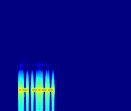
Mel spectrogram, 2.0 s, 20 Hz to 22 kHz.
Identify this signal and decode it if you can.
Morse code, heard as a keyed tone, about 50 wpm, 700 Hz. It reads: AY
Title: Multi-letter Phonemes 50wpm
